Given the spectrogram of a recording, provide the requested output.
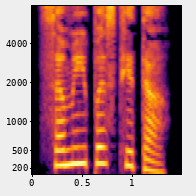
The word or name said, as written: ಸಮೀಪಸ್ಥಿತ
